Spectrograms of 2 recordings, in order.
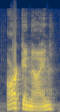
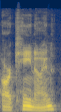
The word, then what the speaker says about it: Arcanine: little bit of time to talk about the pronunciations I did happen to get right from back in the day. Arcanine, not Arcanine.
